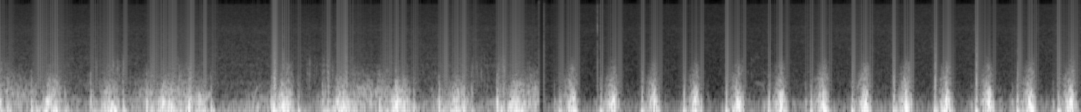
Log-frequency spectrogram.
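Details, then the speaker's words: Extra sound heard at the mitral valve area during a simulated physical heart exam of an adult male, said to have hypertension with enlarged heart: mitral regurgitation murmur. "Dan untuk katup yang terakhir yaitu katup mitral ya terdapat suara tambahan yaitu regular gitasi mitral ya."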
